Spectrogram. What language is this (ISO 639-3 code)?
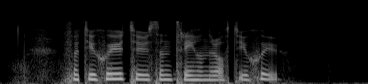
swe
